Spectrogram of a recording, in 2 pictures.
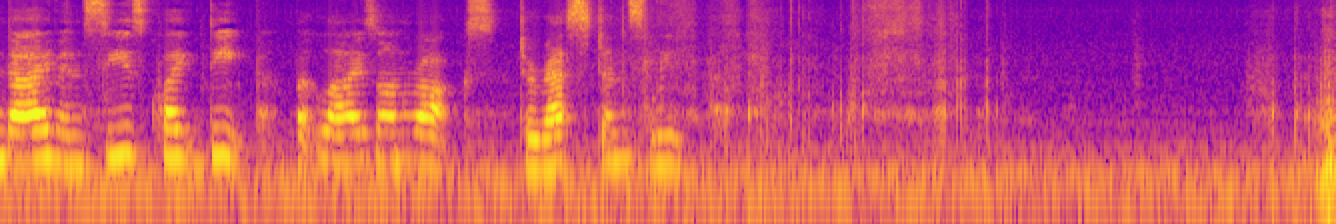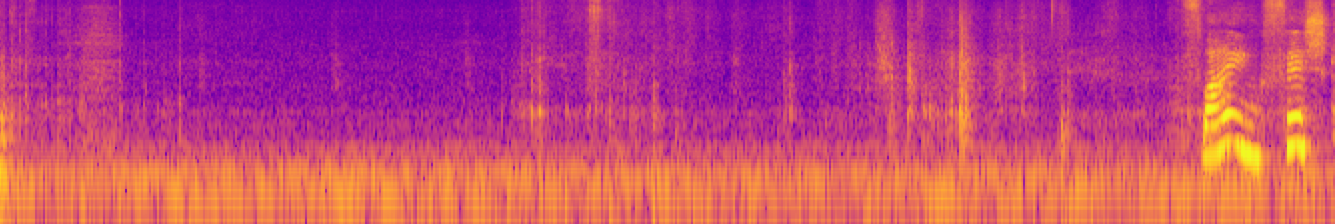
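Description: A woman reads aloud close by, with animation.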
